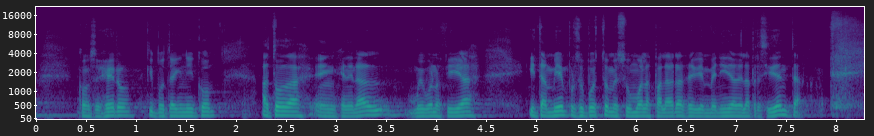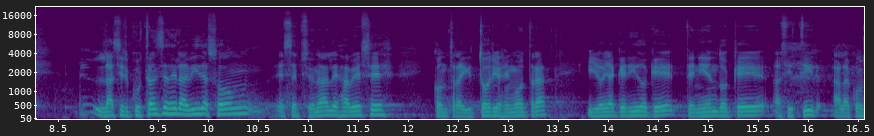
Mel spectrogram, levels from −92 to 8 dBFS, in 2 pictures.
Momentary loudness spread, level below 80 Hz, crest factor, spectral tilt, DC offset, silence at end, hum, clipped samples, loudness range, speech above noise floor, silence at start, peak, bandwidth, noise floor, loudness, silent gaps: 11 LU; -88 dBFS; 18 dB; -7 dB/octave; under 0.1%; 0 s; none; under 0.1%; 3 LU; 21 dB; 0 s; -24 dBFS; 18.5 kHz; -62 dBFS; -42 LUFS; none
